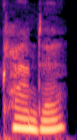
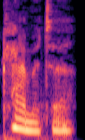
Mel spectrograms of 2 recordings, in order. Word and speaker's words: Kamita: is kamita he said it's written with the characters for God Kami and field God's field but it isn't pronounced Kanda as you might expect it's pronounced kameter thus Kino first learned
